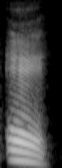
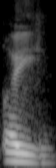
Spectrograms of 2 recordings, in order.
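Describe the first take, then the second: First: The vowel stays one steady sound. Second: The vowel glides like 'eye'. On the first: The speaker calls it right. "जबकि इसका उच्चारण ए आई की तरह होता है" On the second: The speaker calls it wrong. "इसको आप उच्चारण कर देते हो आई"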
